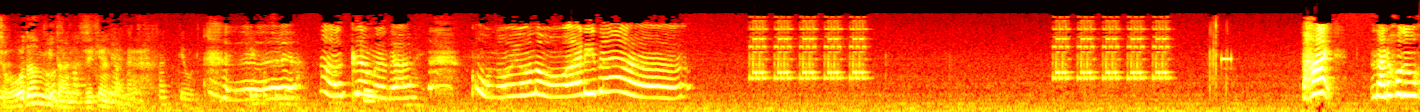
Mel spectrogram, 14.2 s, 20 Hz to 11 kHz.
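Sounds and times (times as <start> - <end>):
speech: 0.2 - 7.0
electronic telephone ringing: 7.5 - 8.8, 10.5 - 12.4.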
